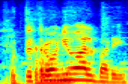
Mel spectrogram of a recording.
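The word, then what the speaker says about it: Petronio Álvarez: Petronio Alvarez.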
